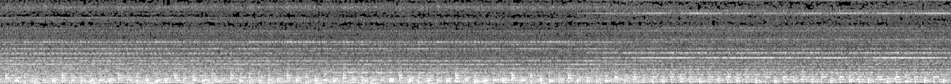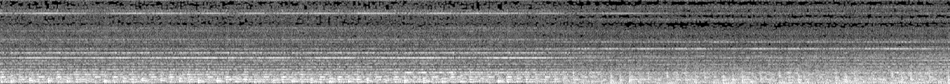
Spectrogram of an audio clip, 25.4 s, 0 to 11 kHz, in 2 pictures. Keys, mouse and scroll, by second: 3.1-12.3 shift+drag, 12.3-17.4 ctrl+drag, 17.8 ctrl+z, 19.5-20.0 scroll up 2, 20.6 shift+click, 20.6 shift+-, 21.6 ctrl+z, 22.7-25.3 shift+drag.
